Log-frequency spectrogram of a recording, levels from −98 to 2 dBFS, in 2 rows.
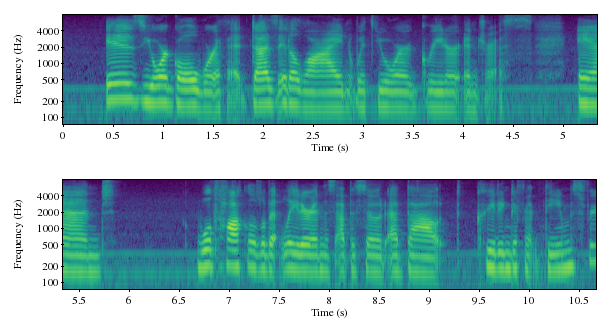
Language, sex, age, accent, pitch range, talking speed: English, female, 20-39, American, 160-190 Hz, 150 wpm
